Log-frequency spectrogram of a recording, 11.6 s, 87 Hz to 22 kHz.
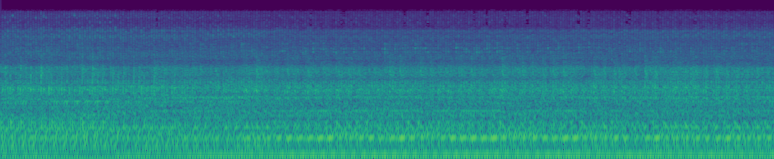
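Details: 1954 Ferguson 20 TEF diesel tractor, overhauled engine, after heater plug replaced: steady, even diesel clatter at idle with deep constant rumble and no misses; running cleanly.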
